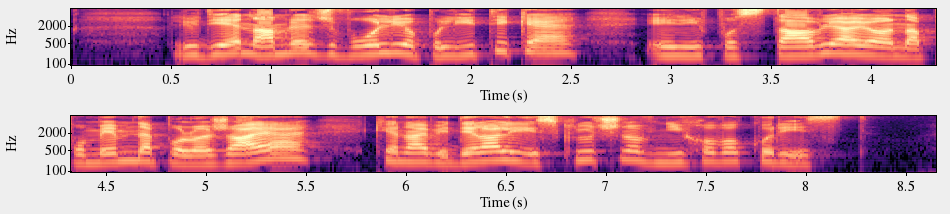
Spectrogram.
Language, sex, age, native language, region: Slovenian, female, 18-29, Slovenian, Drava region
